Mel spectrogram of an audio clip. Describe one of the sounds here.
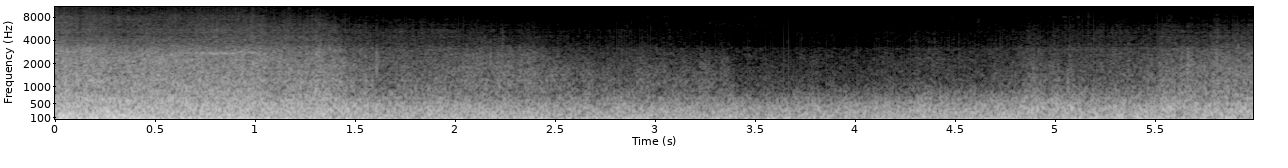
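Wind rushes loudly past, buffeting the microphone.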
